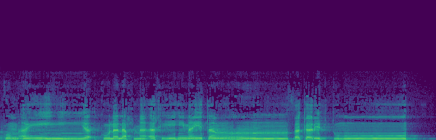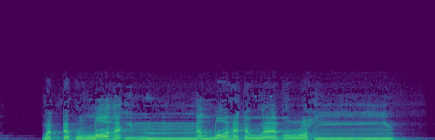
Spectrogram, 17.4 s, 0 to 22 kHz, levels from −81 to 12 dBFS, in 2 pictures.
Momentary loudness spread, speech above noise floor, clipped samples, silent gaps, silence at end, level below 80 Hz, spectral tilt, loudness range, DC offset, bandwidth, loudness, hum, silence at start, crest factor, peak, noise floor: 5 LU; 47 dB; under 0.1%; none; 0.6 s; -70 dBFS; -6.5 dB/octave; 3 LU; under 0.1%; 9 kHz; -17 LUFS; none; 0 s; 14 dB; -2 dBFS; -64 dBFS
